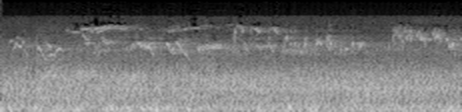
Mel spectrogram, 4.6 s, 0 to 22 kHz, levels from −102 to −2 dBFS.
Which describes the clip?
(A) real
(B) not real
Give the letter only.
B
